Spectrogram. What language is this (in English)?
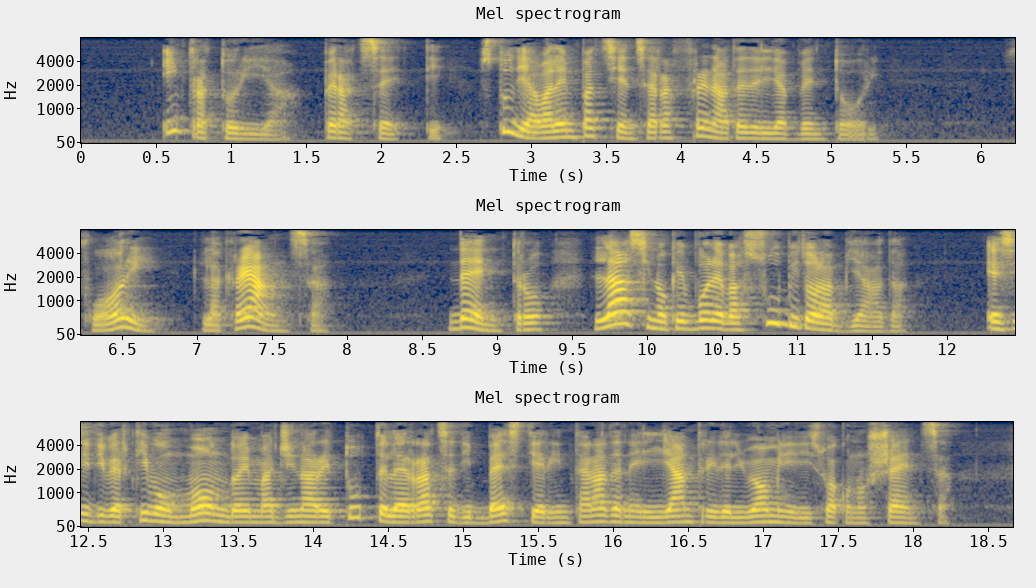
Italian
